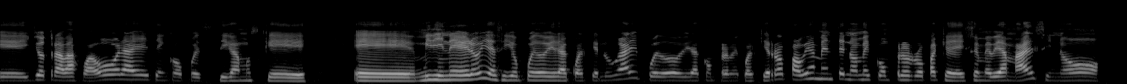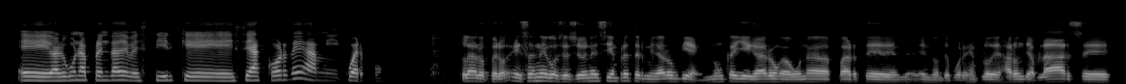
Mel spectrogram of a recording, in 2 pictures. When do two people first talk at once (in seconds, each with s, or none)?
none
